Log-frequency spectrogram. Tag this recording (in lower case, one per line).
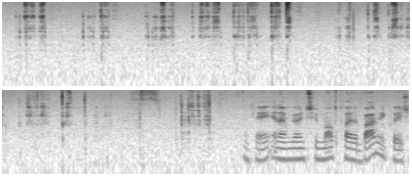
speech
inside a small room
